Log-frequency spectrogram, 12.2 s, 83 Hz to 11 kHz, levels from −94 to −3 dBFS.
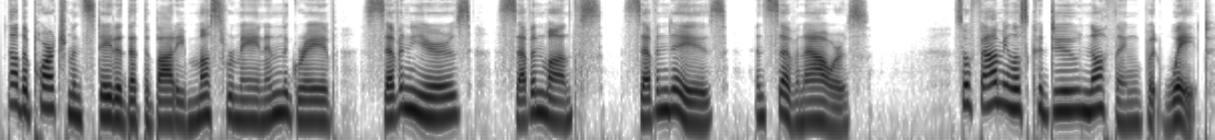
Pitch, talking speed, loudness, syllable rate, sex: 195 Hz, 140 wpm, -18 LUFS, 3.9 syllables/s, female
